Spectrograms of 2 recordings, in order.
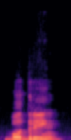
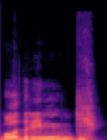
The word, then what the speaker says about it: bodring: So this is digraph from our alphabet, and the G sound, g, is silent. For example, when we say cucumber, bodring, bodring, the G is silent. G, bodring. I'm not saying bodring. No, you can't hear it. Bodrin. It's actually just n.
